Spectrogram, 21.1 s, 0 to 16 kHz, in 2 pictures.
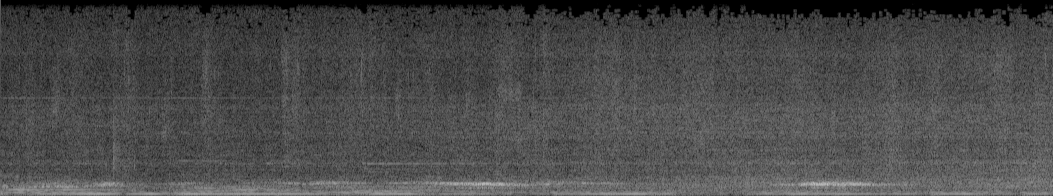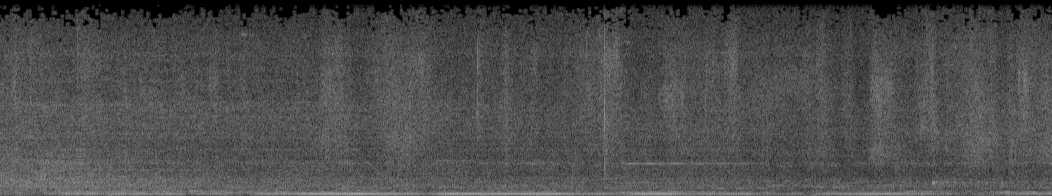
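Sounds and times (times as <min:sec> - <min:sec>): higher wavering tone: 0:00.0 - 0:21.0
low ambient drone: 0:00.0 - 0:21.0.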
